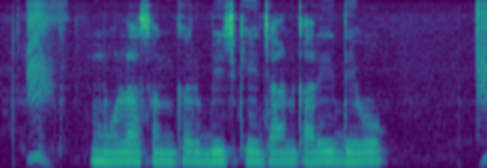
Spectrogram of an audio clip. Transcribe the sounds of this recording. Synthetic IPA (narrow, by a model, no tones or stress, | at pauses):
moːlasə̃ŋkəɾbiːd͡ʒked͡ʒaːnkaːɾid̪eːoː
